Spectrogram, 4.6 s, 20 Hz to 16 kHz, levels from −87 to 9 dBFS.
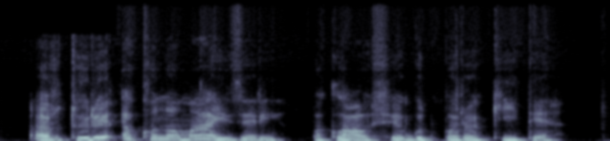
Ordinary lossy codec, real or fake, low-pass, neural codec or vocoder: Opus, 24 kbps; real; 14.4 kHz; none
